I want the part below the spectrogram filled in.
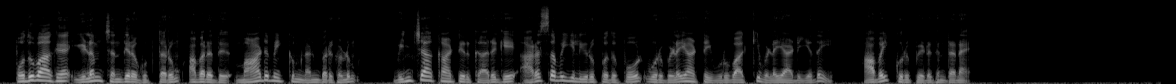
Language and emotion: Tamil, neutral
